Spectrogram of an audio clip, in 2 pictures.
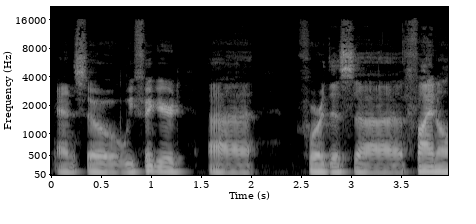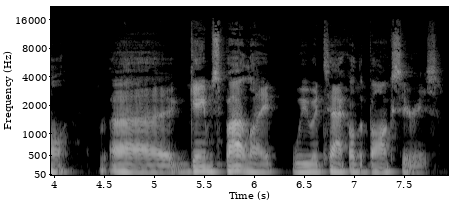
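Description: A man hosts a casual games podcast, speaking softly and unhurriedly with many fillers. His voice sits on the low side. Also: takes it slowly. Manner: relaxed, soft, hesitant with many fillers. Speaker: podcast host. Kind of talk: casual chat.

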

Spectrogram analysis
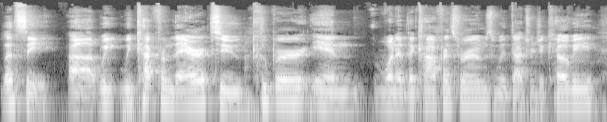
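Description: A man co-hosting a casual TV recap podcast, animated and quick to laugh, with casual swearing. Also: mid-range voice. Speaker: podcast co-host.

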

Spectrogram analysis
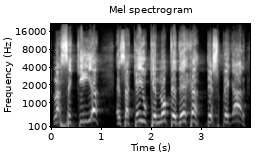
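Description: A male preacher with a very high-pitched voice delivers a fervent sermon. He speaks slowly and deliberately, building to shouted declarations and calls for the congregation to respond.

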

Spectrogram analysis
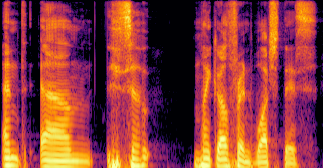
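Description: A man's voice: on the low side, slow pace, no room sound, studio quality. A man from Switzerland co-hosting a podcast, telling stories in casual chat with plenty of swearing. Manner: swearing, animated storytelling. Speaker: podcast co-host.

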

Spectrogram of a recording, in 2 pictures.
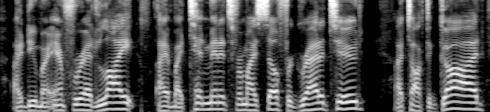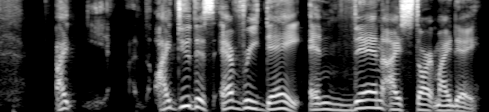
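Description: A man in his forties speaks as a podcast host, with a voice pitched a little above most men. He talks in a lively, emphatic, motivational way. The recording is close and dry, with no room sound. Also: no room sound. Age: 40s. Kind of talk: solo health podcast monologue.

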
